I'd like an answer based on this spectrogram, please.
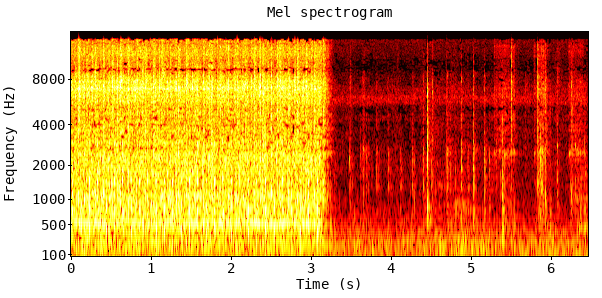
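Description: Brother Pacesetter sewing machine running fast, stitching the closing bartack that finishes a buttonhole, then stopping abruptly about three seconds in. Faint clicks and handling sounds follow as the fabric is moved under the presser foot.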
